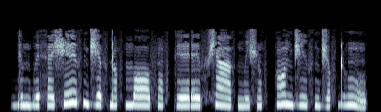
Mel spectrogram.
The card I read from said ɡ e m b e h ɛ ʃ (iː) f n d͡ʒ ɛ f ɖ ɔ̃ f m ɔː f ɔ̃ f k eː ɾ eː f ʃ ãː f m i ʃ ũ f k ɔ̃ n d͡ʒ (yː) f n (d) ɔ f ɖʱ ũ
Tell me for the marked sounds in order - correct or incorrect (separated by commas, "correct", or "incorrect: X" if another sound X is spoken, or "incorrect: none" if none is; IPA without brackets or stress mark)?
incorrect: eː, incorrect: iː, incorrect: d͡ʒ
